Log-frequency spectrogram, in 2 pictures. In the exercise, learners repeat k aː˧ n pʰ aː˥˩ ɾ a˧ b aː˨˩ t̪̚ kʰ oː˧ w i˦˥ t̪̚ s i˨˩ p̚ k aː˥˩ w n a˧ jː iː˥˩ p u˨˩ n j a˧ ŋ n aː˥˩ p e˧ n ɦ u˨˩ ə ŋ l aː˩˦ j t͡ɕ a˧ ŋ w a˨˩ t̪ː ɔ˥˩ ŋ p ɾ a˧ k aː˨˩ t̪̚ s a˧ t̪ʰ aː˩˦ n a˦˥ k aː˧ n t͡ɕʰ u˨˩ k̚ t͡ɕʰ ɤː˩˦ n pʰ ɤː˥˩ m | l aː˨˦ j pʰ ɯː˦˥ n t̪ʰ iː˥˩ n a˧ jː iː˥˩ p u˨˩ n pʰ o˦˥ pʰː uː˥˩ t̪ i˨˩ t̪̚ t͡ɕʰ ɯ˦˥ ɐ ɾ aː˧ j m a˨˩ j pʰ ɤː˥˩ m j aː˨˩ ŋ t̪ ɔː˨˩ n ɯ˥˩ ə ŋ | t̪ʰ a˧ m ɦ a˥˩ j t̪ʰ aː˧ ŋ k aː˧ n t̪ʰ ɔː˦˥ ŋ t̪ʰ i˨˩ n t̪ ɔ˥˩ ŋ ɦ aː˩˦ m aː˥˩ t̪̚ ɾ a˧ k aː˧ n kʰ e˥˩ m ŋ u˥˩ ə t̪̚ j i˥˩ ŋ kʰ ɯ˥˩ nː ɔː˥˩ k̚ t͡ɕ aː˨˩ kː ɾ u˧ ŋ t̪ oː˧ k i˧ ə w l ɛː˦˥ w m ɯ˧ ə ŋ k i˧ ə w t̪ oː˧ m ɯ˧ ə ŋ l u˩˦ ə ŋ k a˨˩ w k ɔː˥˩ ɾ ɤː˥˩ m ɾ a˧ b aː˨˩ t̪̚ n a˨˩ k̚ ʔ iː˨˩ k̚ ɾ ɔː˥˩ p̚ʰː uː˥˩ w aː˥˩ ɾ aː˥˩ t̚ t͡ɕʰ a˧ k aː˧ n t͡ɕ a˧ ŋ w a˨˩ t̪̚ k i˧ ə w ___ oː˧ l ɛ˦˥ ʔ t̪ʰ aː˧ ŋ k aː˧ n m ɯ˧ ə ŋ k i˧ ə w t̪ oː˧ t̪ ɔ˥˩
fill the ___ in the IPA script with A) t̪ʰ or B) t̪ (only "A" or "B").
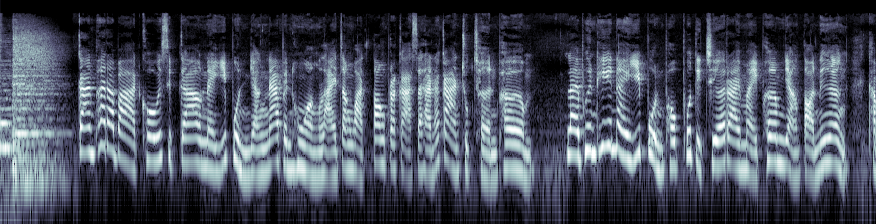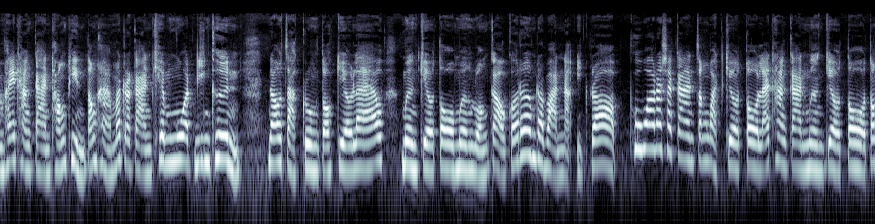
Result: B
